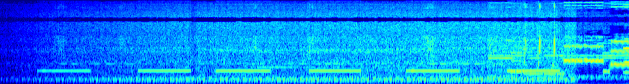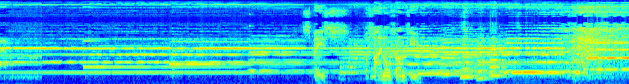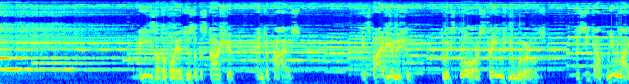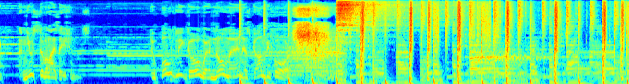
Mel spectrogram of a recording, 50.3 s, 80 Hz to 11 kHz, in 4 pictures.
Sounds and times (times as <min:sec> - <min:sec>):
Theme music: 0:05.4 - 0:41.8, 0:42.8 - 0:50.3
Speech: 0:18.7 - 0:21.0, 0:27.9 - 0:31.2, 0:32.4 - 0:33.4, 0:34.0 - 0:36.1, 0:36.7 - 0:39.5, 0:40.8 - 0:43.6.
